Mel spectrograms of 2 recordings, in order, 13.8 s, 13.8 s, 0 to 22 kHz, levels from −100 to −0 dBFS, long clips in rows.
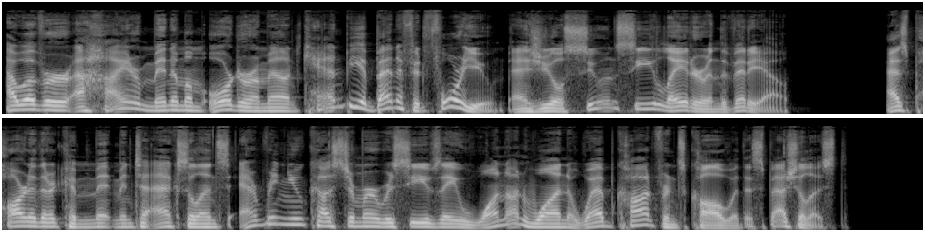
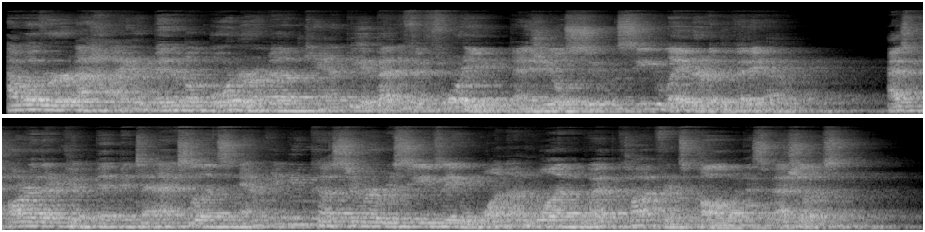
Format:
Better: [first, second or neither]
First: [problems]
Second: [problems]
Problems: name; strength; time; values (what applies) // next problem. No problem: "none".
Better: first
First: none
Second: off-mic speech; far // room echo; noticeable; dies away in 1.4 s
